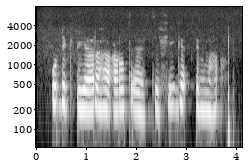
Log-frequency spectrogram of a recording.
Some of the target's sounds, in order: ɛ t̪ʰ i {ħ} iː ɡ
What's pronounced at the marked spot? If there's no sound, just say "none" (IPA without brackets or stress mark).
f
